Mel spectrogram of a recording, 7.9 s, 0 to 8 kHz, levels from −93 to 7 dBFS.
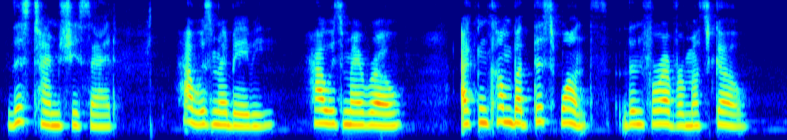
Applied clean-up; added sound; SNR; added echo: none; none; none; none.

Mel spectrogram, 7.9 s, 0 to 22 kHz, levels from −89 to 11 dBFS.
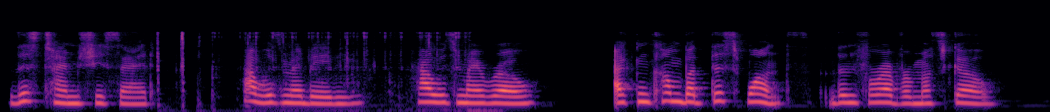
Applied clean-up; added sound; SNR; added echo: neural mask model RNNoise.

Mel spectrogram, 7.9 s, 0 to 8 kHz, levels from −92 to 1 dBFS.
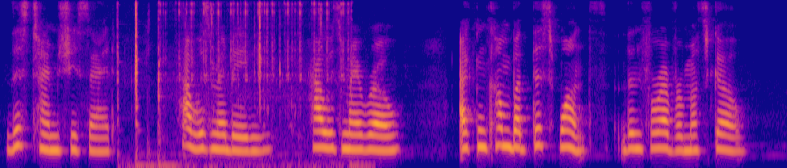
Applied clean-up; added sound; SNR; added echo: none; Mechanisms; 12 dB; none.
